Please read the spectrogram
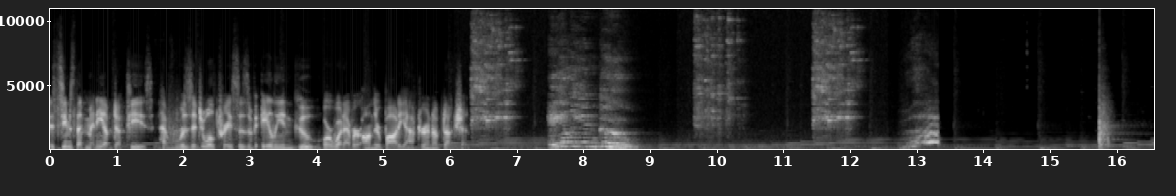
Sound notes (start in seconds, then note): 6.3 dishes breaking in another room; 6.3 screaming from another room; 9.5 dishes breaking in another room; 12.6 screaming in another room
